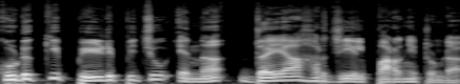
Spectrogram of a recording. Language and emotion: Malayalam, neutral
